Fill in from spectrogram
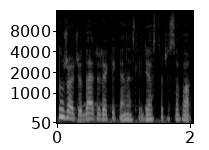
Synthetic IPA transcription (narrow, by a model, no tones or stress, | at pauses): nʊʒoːd͡ʒʲʊd̪ɐɾiːɾɐkʲiɛkʋʲiɛnɐslʲiːd̪ʲɪjɛst̪ʊɾʲɪsɑːʋoː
